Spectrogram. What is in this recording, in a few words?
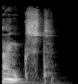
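"angst", British English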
